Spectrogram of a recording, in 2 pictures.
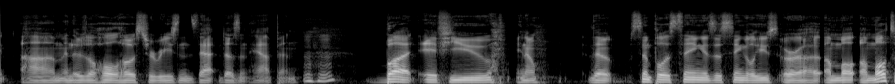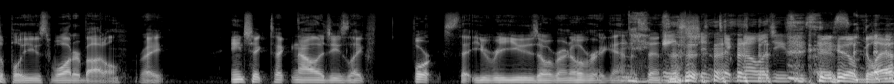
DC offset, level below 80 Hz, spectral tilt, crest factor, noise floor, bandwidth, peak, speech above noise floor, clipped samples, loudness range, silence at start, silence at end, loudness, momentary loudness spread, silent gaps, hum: under 0.1%; -52 dBFS; -5 dB/octave; 20 dB; -64 dBFS; 13 kHz; -2 dBFS; 44 dB; under 0.1%; 5 LU; 0.2 s; 0 s; -21 LUFS; 12 LU; none; none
